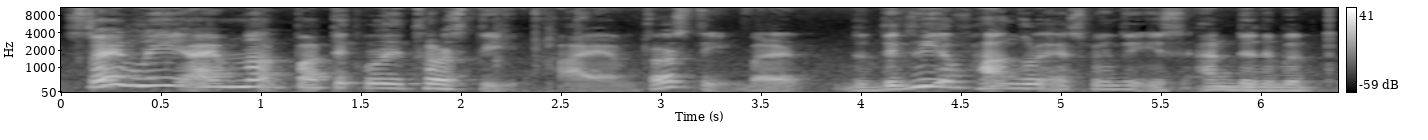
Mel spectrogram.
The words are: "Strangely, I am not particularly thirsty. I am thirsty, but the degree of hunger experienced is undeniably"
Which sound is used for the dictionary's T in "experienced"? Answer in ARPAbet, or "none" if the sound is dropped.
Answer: none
